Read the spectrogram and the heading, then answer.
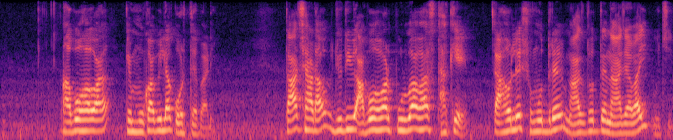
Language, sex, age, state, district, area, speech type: Bengali, male, 45-60, West Bengal, Paschim Bardhaman, urban, spontaneous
